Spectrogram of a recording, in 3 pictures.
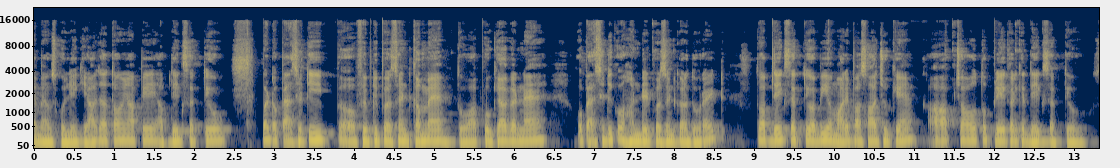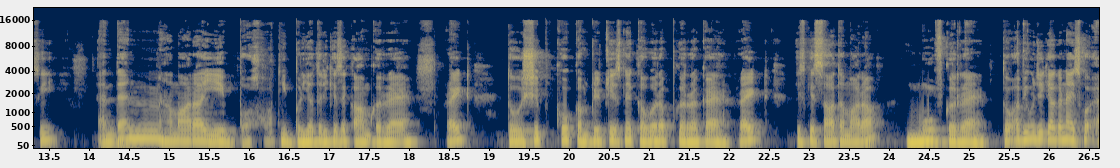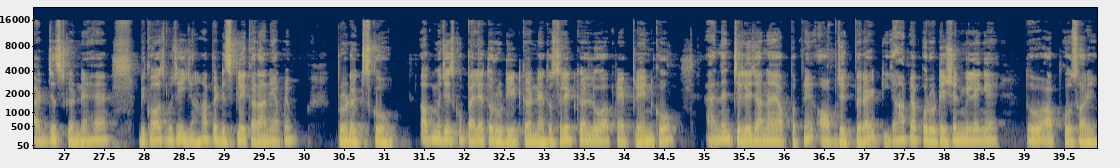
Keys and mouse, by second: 7.0 click, 11.2 click, 12.1 click, 24.9 click, 32.0 click, 38.1-39.7 drag.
